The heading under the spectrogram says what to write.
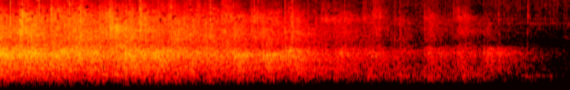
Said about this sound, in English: Could we give these guys a round of applause? Thank you, guys. Great job. Appreciate you.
